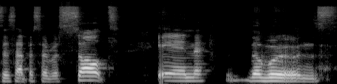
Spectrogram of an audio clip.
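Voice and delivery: slow down and set "salt" apart; "in", "the", "wounds" dealt out slowly with pauses; drawn-out emphasis. Real, not acted. Panelist summing up this week's episode, slow weighty emphasis on "salt in the wounds". Repeats the phrase for dramatic emphasis.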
